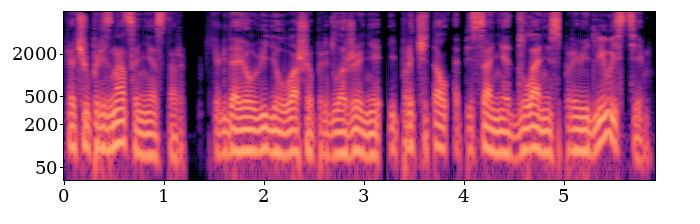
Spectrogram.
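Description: A man's voice: sits low, brisk, dark tone, no echo, clean studio sound. A man voicing a cheerful, candid male baron in an audiobook, who speaks in a friendly way.

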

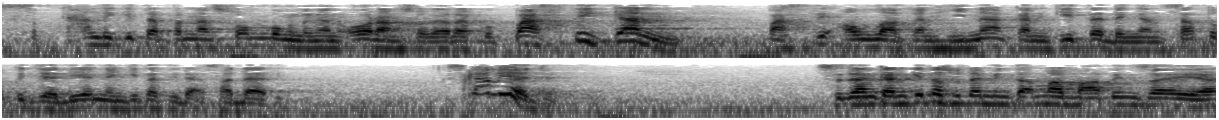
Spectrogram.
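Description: A man's voice: a little high, a little hiss or hum. A man preaching a sermon that tells a story, acting out the quoted dialogue with a rising and dropping voice. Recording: echoey hall, dull lo-fi sound.

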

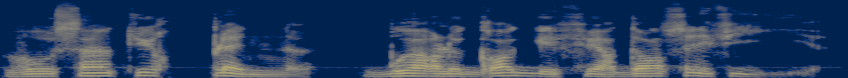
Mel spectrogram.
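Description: A man reading an audiobook, voicing a hot-tempered male pirate captain who barks orders in a loud, gruff, commanding way. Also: lowish voice, a little slow.

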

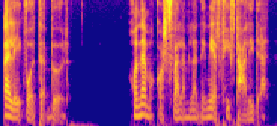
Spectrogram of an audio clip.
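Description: A reader voicing a jilted man in love who speaks with irritation and reproach, in a gravelly, husky tone. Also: mid-range voice, lively intonation, full character voice. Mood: reproachful. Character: angry, jilted man lover. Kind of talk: audiobook dialogue.

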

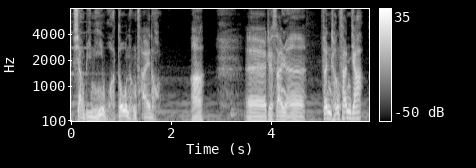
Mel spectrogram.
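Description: An actor playing a wry, middle-aged assassin uncle in an audio drama, talking like a storyteller with lots of interjections. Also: male voice, on the low side, a little slow, faint music behind, lightly acted. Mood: storytelling. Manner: drawling, storyteller-like, peppered with interjections. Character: wry, theatrical older male assassin uncle, Su Zhe. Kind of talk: audio drama character acting.

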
